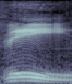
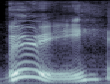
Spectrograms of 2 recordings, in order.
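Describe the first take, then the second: First: The word begins with a V sound. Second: The word begins with a B sound. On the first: "hey, I'm V" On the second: "the Japanese they pronounce V as a B"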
